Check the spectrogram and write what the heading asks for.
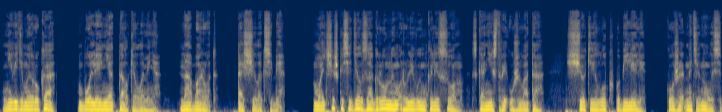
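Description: A man narrating a horror story in an even, unhurried way. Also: sits low, slightly rough, no room sound, studio quality. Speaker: audiobook narrator.

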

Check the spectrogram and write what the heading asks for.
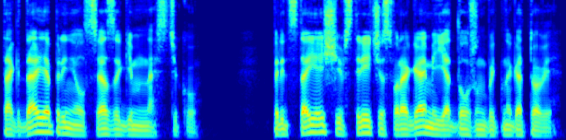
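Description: Male narrator, first-person novel, very low voice, dry close sound. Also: animated, normal speed, fairly bright tone, no echo. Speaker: audiobook narrator.

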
